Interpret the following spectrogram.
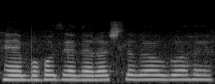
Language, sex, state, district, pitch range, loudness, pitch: Urdu, female, Andhra Pradesh, Anantapur, 210-220 Hz, -27 LUFS, 215 Hz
